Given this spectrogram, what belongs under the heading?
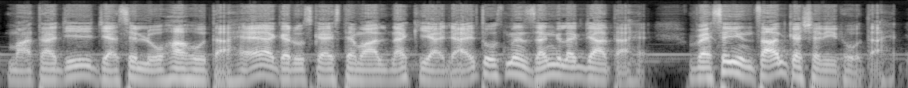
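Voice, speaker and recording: A grave, advising older man in a Hindi cartoon family story, voiced by a man. His voice is low and he explains things in a measured way, with faint music behind. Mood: earnest, advising.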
